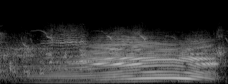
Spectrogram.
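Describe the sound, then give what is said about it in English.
A cow moos once in a long, loud, drawn-out call that rises slightly and then falls away at the end, heard clearly with no talking. “A cow.”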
